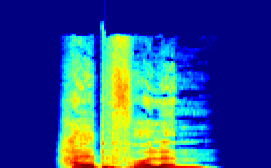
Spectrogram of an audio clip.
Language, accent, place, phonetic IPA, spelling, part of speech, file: German, Germany, Berlin, [ˈhalpˌfɔləm], halbvollem, adjective, De-halbvollem.ogg
- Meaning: strong dative masculine/neuter singular of halbvoll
